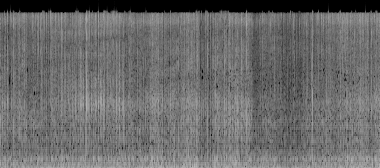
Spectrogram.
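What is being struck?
Foam microphone windscreen.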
